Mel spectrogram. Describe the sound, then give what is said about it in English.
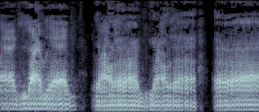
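A Maltese dog growls in three long, rumbling bursts separated by brief pauses, fairly loud, with a harsh, gritty texture and no other sounds. “is a dog, Chuchi, the Maltese.”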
